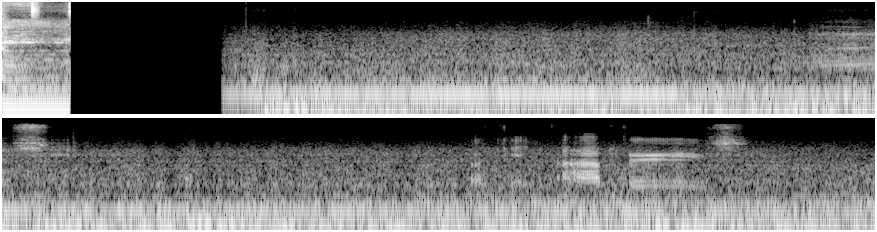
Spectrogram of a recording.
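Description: Hip-hop music cuts off at the very start, then after a moment of silence comes road and engine noise inside a moving car's cabin: a steady low drone with rumble, with faint voices now and then.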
